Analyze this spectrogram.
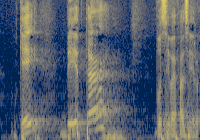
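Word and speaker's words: βήτα: O seu nome é justamente beta, e a pronúncia da letra é B como em boi, ok?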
